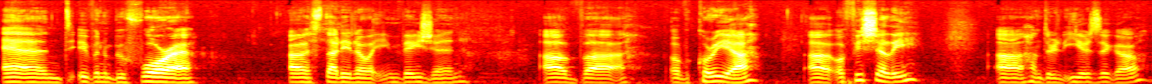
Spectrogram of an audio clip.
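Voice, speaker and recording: Soft-spoken low-voiced Japanese woman. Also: a little slow. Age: 50s. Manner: hesitant, many fillers and restarts, soft-spoken with nervous laughs. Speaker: panelist at a press conference. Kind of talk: unscripted press conference remarks. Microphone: podium microphone.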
